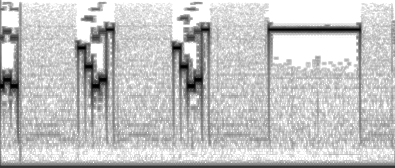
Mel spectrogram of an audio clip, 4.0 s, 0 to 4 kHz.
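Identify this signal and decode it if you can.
Five-tone selective call (ZVEI), heard as quick runs of five tones, tones of about 70 ms. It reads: 85233 85233
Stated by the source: ZVEI five-tone selective call 85230 received on an SDR.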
